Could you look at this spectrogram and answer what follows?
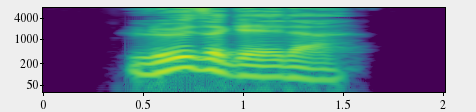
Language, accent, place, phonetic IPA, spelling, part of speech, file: German, Germany, Berlin, [ˈløːzəˌɡɛldɐ], Lösegelder, noun, De-Lösegelder.ogg
- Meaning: nominative/accusative/genitive plural of Lösegeld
